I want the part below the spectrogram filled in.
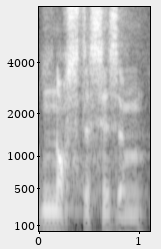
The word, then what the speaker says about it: Gnosticism: There's an intellectual threat in and around the community, which we assume based on the things that's written, this thing called Gnosticism, spelt with a silent G, though very much the root of our word knowledge, which has a silent K.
